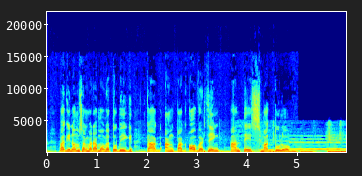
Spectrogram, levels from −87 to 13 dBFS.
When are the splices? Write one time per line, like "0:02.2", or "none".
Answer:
none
